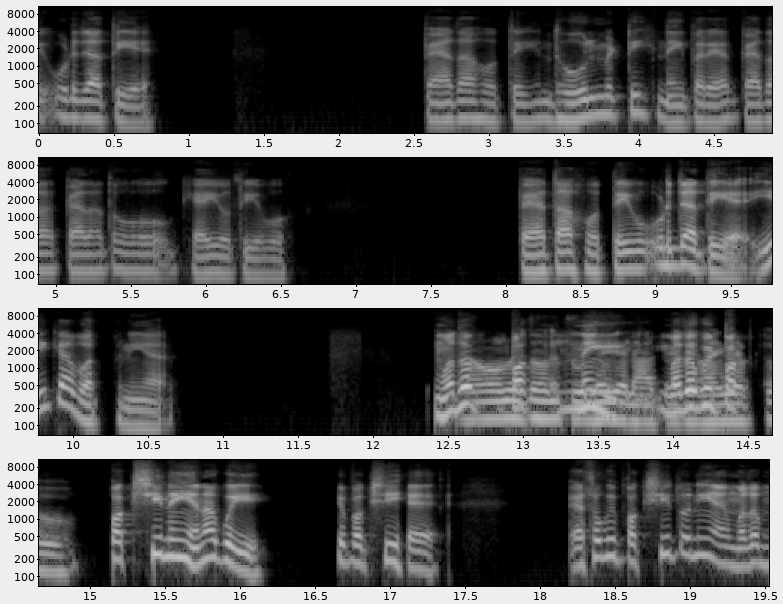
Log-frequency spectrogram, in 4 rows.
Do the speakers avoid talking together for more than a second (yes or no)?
no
